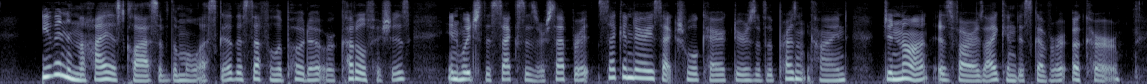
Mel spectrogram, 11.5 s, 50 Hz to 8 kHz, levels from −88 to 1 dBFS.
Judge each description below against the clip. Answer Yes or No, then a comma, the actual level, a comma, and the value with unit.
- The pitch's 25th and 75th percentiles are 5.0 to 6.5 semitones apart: No, average, 3.5 semitones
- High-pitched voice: Yes, high, 210 Hz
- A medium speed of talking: Yes, average, 185 wpm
